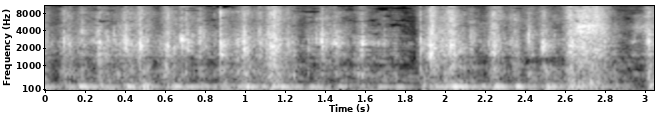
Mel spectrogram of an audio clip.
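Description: Rapid, continuous clatter of typing on a computer keyboard, dense clicking keystrokes running over a steady low electrical hum for about three seconds, with no voices.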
